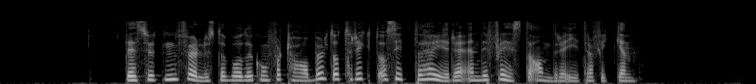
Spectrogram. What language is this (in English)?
Norwegian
